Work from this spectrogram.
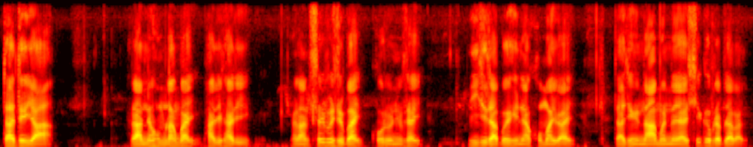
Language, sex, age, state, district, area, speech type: Bodo, male, 60+, Assam, Udalguri, rural, spontaneous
